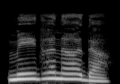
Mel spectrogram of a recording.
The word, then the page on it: ಮೇಘನಾದ: Kannada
